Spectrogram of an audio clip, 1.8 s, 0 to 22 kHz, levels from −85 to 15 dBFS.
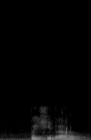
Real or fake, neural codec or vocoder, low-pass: real; none; 5.4 kHz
